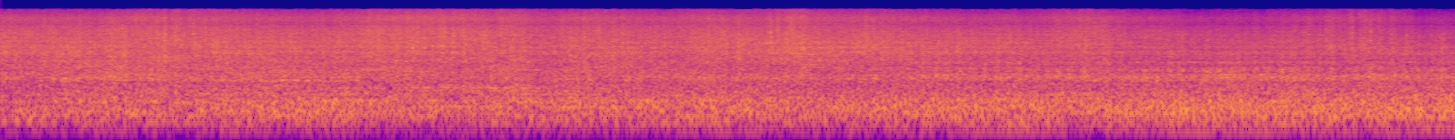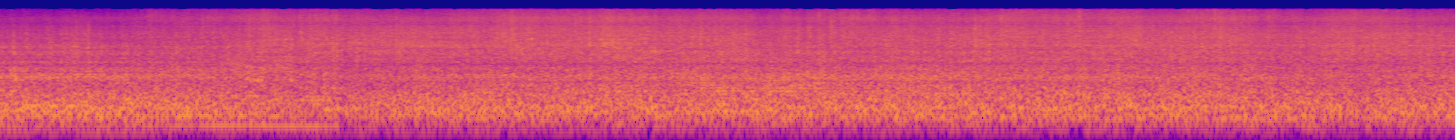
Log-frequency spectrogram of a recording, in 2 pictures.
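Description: Train running on the rails, a steady rush of wheel and track noise that holds even throughout.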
